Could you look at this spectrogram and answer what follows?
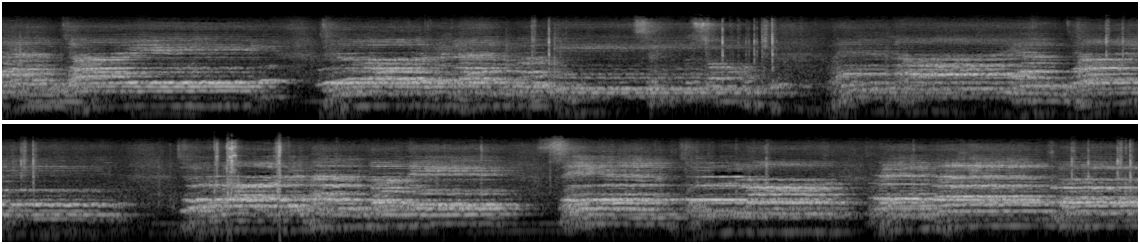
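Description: Mixed-voice choir singing in phrases of a few seconds each, with brief pauses between them.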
